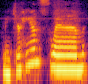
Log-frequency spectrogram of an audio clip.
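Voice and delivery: ordinary talk, nothing marked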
